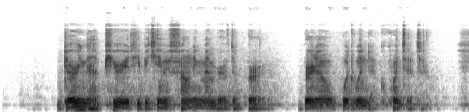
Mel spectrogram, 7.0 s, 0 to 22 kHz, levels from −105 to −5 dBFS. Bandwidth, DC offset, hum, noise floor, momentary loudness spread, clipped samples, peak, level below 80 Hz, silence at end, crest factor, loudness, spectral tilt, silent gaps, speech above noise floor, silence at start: 9 kHz; under 0.1%; none; -73 dBFS; 12 LU; under 0.1%; -2 dBFS; -66 dBFS; 0.65 s; 18 dB; -20 LUFS; -6.5 dB/octave; none; 53 dB; 0.85 s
